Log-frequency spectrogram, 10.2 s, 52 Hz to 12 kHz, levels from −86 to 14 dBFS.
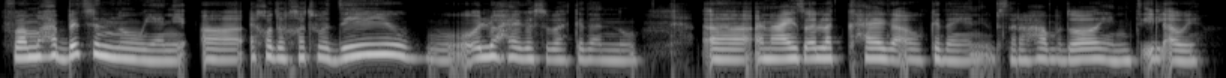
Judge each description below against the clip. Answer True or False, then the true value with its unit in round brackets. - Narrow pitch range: True (2.3 semitones)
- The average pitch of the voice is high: True (205 Hz)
